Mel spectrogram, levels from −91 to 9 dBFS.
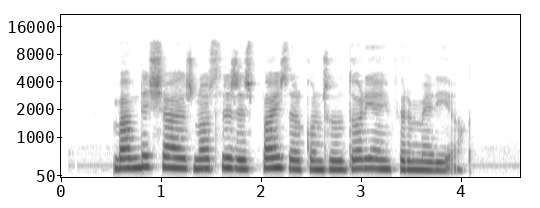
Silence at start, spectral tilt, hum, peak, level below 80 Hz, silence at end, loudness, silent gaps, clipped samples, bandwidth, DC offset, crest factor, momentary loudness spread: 0.55 s; -6 dB/octave; none; -16 dBFS; -84 dBFS; 0.6 s; -30 LUFS; none; under 0.1%; 11.5 kHz; under 0.1%; 16 dB; 6 LU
